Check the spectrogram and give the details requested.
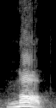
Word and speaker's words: knob: Knob.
